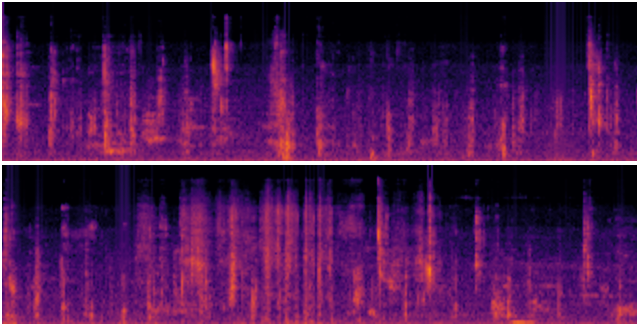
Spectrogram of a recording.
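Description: Close-miked chewing of a person eating with her fingers: wet mouth noises and sharp lip-smacking clicks, busiest and loudest around the middle.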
